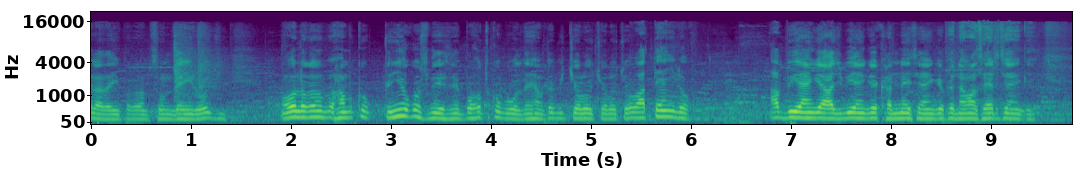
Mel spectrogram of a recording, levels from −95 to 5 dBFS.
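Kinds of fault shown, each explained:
Section at the wrong speed: From 5.38 to 6.91 s the sound runs 1.12 times too fast, so it rises by about two semitones and hurries at the same moment, then drops back to normal. Because pitch and tempo shift together, this is not a pitch-correction or formant effect, which would change pitch while keeping timing intact. The likely cause is that this stretch was played or edited against the wrong clock.
Pre-emphasis left on: From 8.54 s to the end, the treble climbs steadily with frequency, reaching about 13 dB more at 10 kHz than at 1 kHz. That matches the FM 75 µs emphasis curve, with no matching de-emphasis applied afterward. The sound turns thin, bright and hissy, with sharp sibilance. It differs from a simple treble shelf because the lift keeps rising smoothly along that fixed curve rather than levelling off.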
